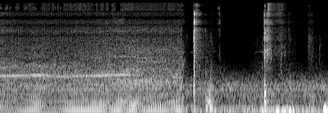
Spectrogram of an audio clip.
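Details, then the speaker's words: Sweeper small engine after replacing the carburetor, when cleaning it failed: smooth, even drone for a couple of seconds with no hunting or misses, then clatter takes over; running properly, dialed in. "The sweeper works. And that's the important part. Oh, it's working. Like you can hear here, it's completely dialed in."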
